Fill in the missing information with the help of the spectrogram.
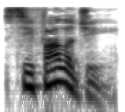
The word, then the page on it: psephology: British English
